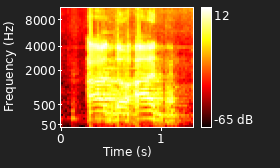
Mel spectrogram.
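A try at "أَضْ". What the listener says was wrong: Hanya tipis, jangan o ya. Ado ad. Tapi a tipis.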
